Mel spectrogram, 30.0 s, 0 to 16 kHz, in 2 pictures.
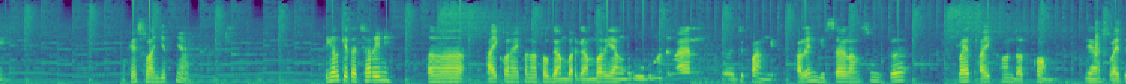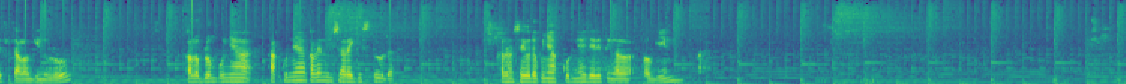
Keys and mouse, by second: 1.7 click, 3.0 click, 4.2 click, 5.1 click, 5.5 click, 5.6 double click, 6.2 ctrl+click, 7.1 click, 7.9 click, 9.4 click, 10.6 click, 13.0 Escape, 13.8 click, 14.7 alt+Tab, 15.4 click, 17.0 click, 17.9 click, 18.9 click, 20.2 click, 21.2 click, 22.2 click, 23.2 alt+Tab, 25.7 click, 26.2 click, 27.0 click, 28.6 click.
